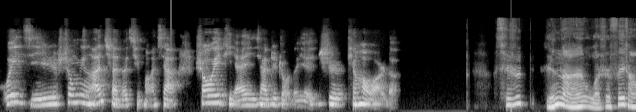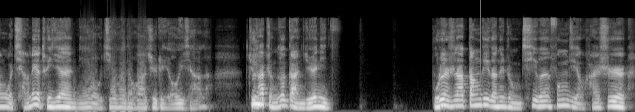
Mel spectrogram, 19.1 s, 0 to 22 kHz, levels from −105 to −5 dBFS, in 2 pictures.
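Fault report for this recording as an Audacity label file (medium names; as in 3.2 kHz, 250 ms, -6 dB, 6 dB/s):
2.570000	2.570000	pop -11 dBFS
7.670000	7.670000	dropout 2.3 ms
10.630000	11.740000	clipped -25.5 dBFS
16.750000	16.750000	pop -10 dBFS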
